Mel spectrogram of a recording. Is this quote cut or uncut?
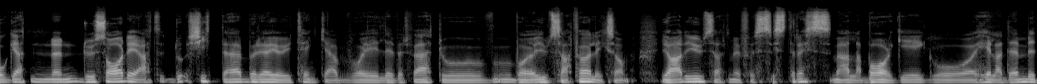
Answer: cut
